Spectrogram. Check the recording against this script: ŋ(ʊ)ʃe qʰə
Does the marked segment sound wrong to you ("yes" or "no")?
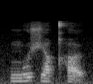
no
